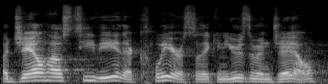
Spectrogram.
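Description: A man filming on his phone indoors, casually listing items from a storage unit in a quick, offhand way. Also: mid-range voice. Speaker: reseller showing a storage unit haul. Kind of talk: casual walkthrough narration. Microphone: handheld phone camera.

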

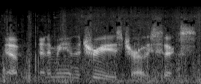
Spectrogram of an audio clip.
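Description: A man's voice: on the high side, brisk, background noise. A man playing a team shooter, making tactical callouts over game voice chat. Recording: game voice chat, loud gunfire and clicks. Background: gunfire and vehicle sounds.

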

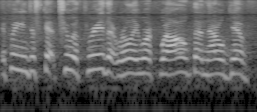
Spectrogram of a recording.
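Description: A woman talking in an interview, giving a measured explanation. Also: a little high, a little hiss or hum, poor audio. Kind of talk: interview soundbite.

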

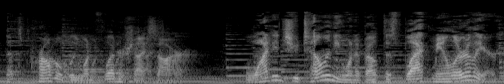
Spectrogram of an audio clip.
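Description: A man voicing an earnest, bemused defense lawyer in a fan dub, asking measured questions with dry puzzlement. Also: medium pitch, animated, lightly acted. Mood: earnest, puzzled. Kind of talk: fan dub voice acting of a visual novel. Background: music.

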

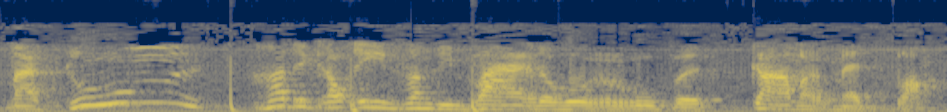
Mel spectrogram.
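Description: Pompous boss, wildly animated. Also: male voice, mid-range voice, a little slow, vocal fry. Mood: smug, boastful. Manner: pompous, self-satisfied, repeats himself. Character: pompous, blustering male company boss, vain and excitable. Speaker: radio comedy actor. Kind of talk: 1960s Dutch radio comedy acting. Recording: muffled, hissy, echoey vintage radio recording.

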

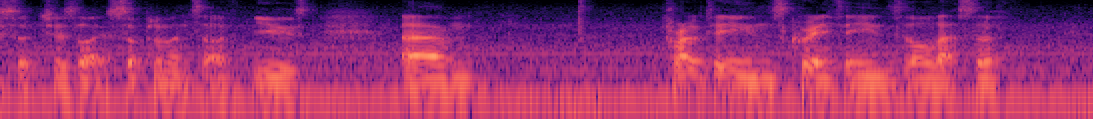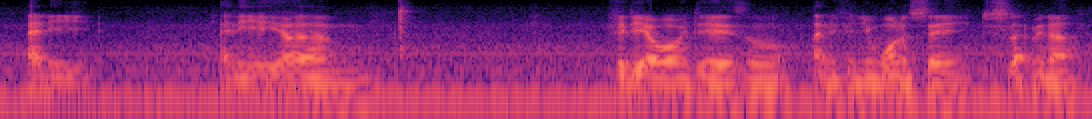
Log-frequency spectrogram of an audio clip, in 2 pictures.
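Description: A young man with a very deep voice chats in a loose, rambling way, full of fillers. He talks into a desk webcam, and a faint background hiss sits under his voice. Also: poor audio. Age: young adult. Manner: rambling, laid-back, chatty with fillers. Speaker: fitness vlogger. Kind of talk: casual voice-over vlog. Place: indoor room, voice-over over gym footage.

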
